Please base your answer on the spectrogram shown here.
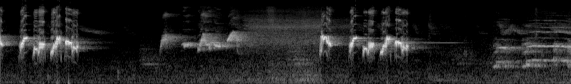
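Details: Red-whiskered bulbul singing the doubled 'bernl' style used to train young birds: bubbling five-note phrases repeated, a softer whistled link between them, ending in fainter chirps.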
